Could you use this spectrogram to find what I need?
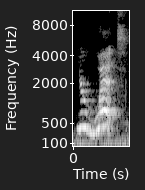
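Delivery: a hammed-up scolding mother; mama howling. Mother at the door howls at muddy kids, loud. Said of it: "Mama howls".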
